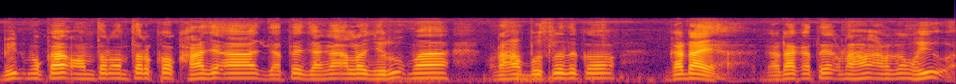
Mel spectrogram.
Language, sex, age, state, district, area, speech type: Santali, male, 60+, West Bengal, Paschim Bardhaman, rural, spontaneous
